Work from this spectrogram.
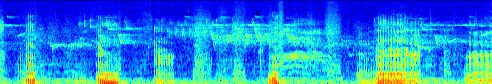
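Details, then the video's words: Wild boar in a forest with piglets: short, deep, broadband grunts come in separate bursts, about four over several seconds, with quiet rustling between them. "wild bore | pig | piglet"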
